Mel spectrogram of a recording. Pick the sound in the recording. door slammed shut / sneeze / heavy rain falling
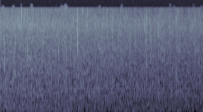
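heavy rain falling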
